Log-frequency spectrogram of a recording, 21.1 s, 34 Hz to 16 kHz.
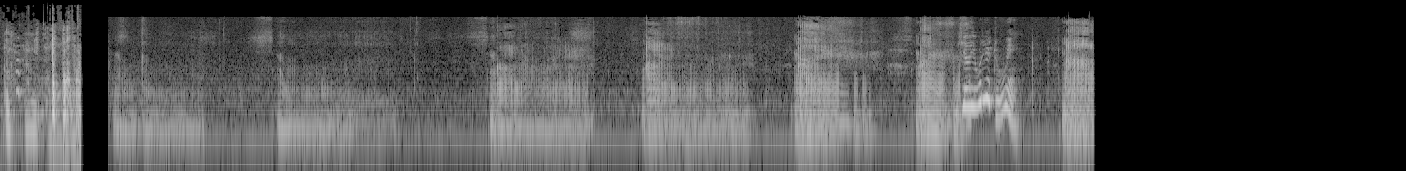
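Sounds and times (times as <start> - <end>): dog growling: 1.0 - 9.0, 9.6 - 14.8, 15.7 - 16.4.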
